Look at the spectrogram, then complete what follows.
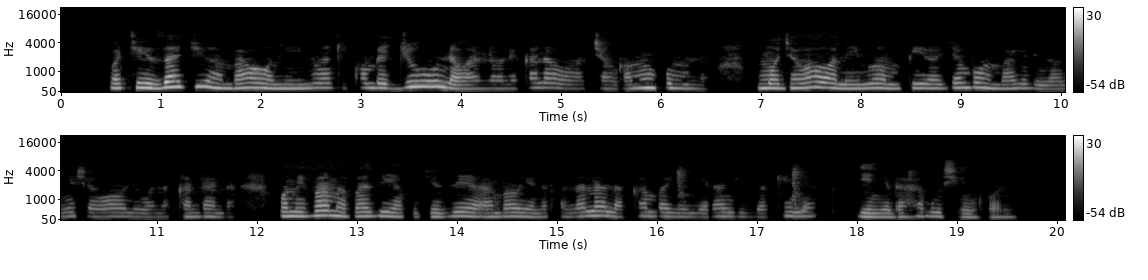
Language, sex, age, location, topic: Swahili, female, 25-35, Kisii, government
